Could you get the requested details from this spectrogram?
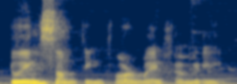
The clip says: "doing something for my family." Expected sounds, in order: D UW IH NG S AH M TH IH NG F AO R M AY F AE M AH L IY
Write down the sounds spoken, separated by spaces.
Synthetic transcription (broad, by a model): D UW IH NG S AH M T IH NG F AO R M AY F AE M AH L IY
